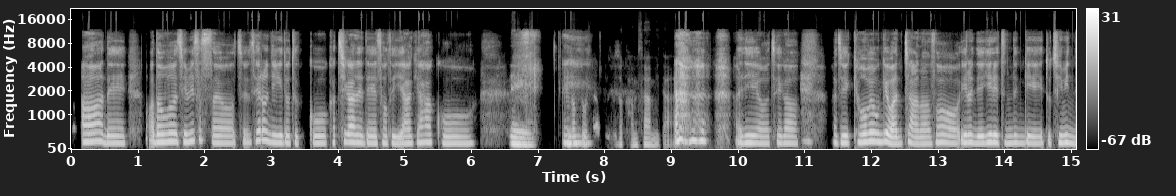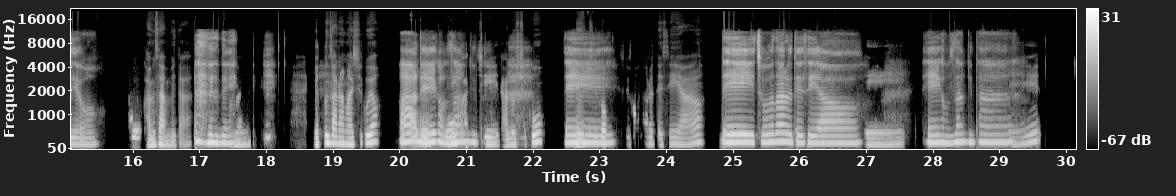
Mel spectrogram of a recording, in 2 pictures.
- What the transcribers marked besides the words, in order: sniff; other background noise; laugh; laugh; tapping; unintelligible speech
- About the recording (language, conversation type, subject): Korean, unstructured, 당신이 인생에서 가장 중요하게 생각하는 가치는 무엇인가요?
